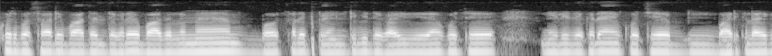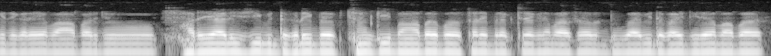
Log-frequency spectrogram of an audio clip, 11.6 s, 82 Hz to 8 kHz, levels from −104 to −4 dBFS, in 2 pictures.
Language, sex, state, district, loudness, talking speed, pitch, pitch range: Hindi, male, Chhattisgarh, Bilaspur, -15 LUFS, 295 wpm, 115 Hz, 110-115 Hz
